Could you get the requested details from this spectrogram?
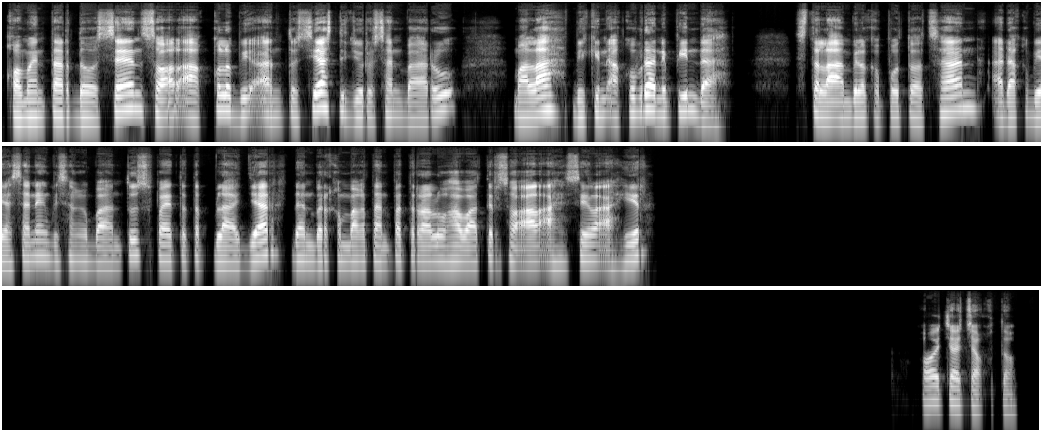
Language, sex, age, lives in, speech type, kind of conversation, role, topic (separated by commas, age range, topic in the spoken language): Indonesian, male, 30-34, Indonesia, read, expert-assistant, asker, Pernahkah kamu merasa ragu saat mengambil keputusan? Bagaimana jika kita melihatnya seperti ilmuwan yang mencari petunjuk kehidupan di luar angkasa?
